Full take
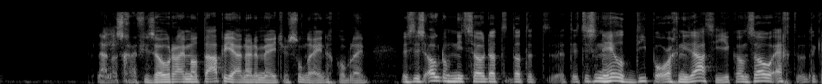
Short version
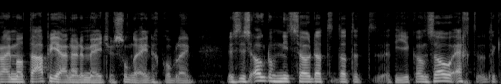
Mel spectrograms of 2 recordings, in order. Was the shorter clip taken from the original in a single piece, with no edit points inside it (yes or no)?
no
